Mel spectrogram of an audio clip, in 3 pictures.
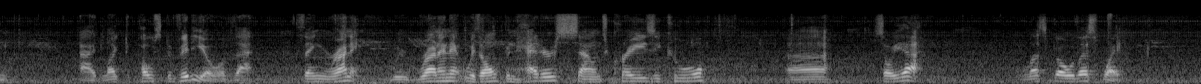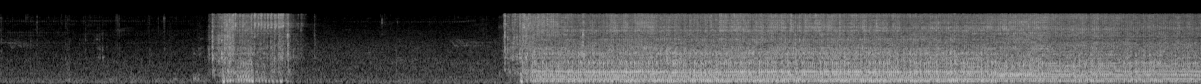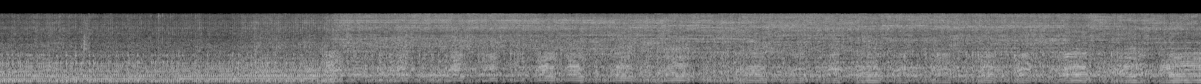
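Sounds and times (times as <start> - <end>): small engine running: 14.1 - 15.1, 17.0 - 36.0.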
